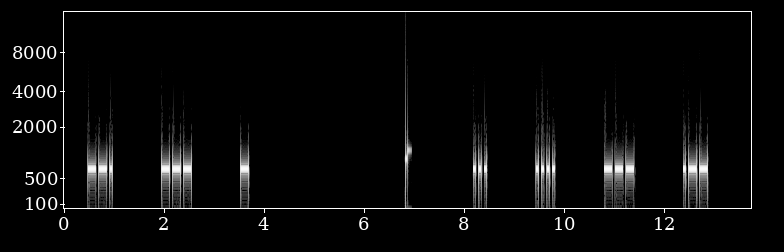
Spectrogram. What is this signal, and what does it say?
Morse code, heard as a keyed tone, about 22 wpm, spaced as for 8 wpm, 700 Hz. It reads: GOT SHOW
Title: 6x Character Spacing - Top 300 Words - 22wpm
